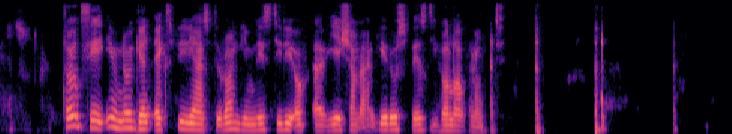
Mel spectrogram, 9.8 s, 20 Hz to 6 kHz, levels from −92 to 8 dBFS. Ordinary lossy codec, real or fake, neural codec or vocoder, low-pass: AAC, 48 kbps; fake; codec, 16 kHz, 2 kbps, X-Codec, HuBERT features, trained on LibriSpeech; 5.4 kHz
